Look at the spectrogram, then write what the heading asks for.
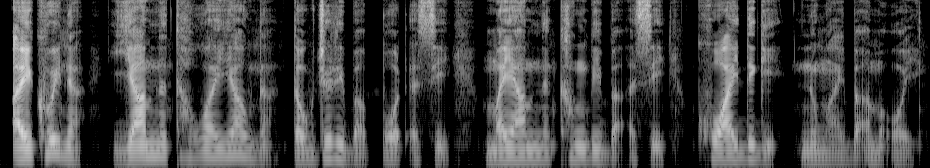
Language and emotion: Manipuri, neutral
